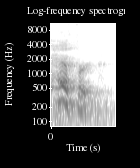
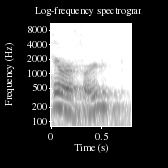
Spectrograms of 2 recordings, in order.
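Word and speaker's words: Hereford: too Henry Bowling Brook Duke of heord not Herford that middle gets elited Duke of heord later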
